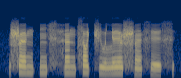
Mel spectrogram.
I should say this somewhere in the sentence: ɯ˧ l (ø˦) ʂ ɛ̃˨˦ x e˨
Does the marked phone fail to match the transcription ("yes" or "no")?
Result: yes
